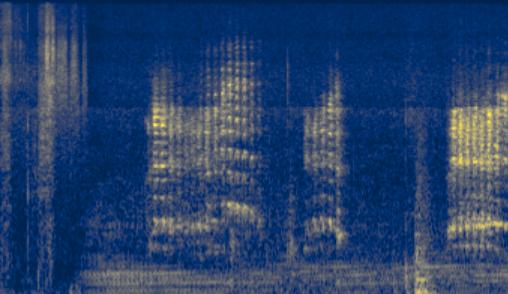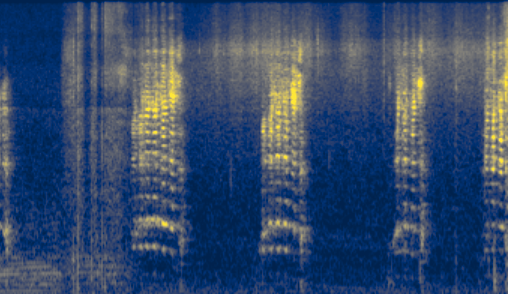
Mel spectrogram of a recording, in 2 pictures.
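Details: In a barn where two-day-old Nigerian Dwarf kid Hector has befriended three kittens, a string of about eight bleats follows one another, some wavering and drawn out, over a steady low hum and occasional knocks.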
